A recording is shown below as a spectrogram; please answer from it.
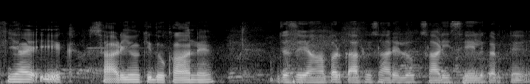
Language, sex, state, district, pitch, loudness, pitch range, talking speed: Hindi, male, Bihar, Katihar, 105 Hz, -19 LUFS, 105-115 Hz, 180 wpm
